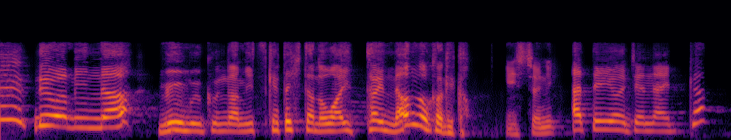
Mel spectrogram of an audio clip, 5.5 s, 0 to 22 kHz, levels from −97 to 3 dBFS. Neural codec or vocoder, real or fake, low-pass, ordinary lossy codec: codec, 16 kHz, 2 kbps, X-Codec, HuBERT features, trained on general audio; fake; 7.2 kHz; none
